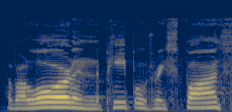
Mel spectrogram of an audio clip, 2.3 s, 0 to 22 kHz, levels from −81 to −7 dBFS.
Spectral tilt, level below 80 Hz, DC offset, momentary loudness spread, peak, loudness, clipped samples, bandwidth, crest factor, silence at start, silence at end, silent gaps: -6.5 dB/octave; -68 dBFS; under 0.1%; 15 LU; -10 dBFS; -27 LUFS; under 0.1%; 11.5 kHz; 16 dB; 0.1 s; 0 s; none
